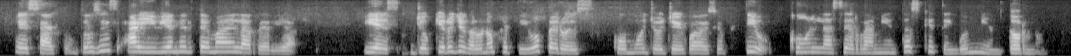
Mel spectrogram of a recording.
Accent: Pradera, Valle del Cauca, Colombia; now in Cali, Colombia; soy colombiana. Actualmente estoy radicada en la ciudad de Cali, que es la tercera ciudad más importante de Colombia. Eh, nací en Pradera Valle

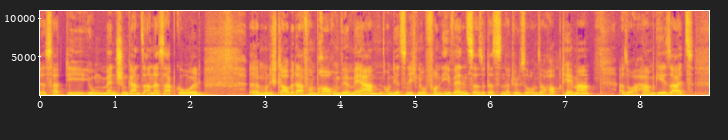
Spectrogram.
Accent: Delmhorst, Lower Saxony, Germany; moved away as an adult; now in Hanau, Germany; meine Heimatstadt, da wo ich gewohnt habe, Delmhorst

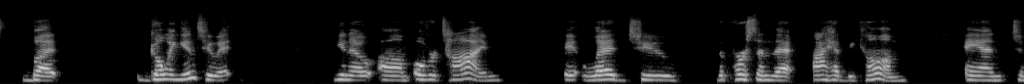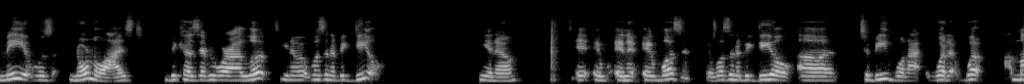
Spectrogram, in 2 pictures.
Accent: Massachusetts, United States; born there; Originally, I was born in Massachusetts. But my family, through different times of brokenness, we moved a lot.

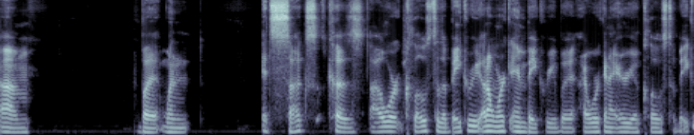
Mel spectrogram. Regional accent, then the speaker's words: San Angelo, Texas, United States; accent: Southern; I'm from Texas, from San Angelo

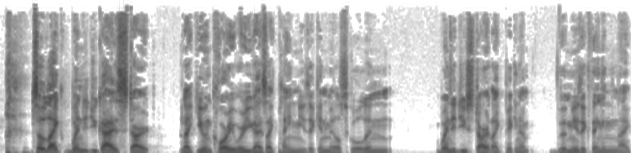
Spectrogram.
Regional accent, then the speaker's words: Tri-Cities, Washington, United States; moved away; also born or lived in Portland, Oregon / Seattle; I grew up in Eastern Washington, and it kind of reminds me of like the desert. It's a desert kind of part of Washington State, and it's just all strip malls

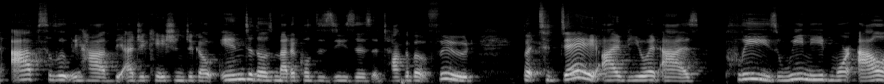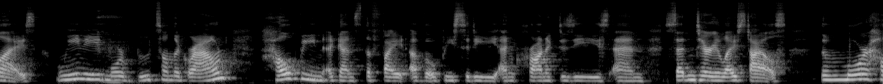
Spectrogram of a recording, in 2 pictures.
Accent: Canada; I'm a Canadian registered dietitian and sports nutritionist

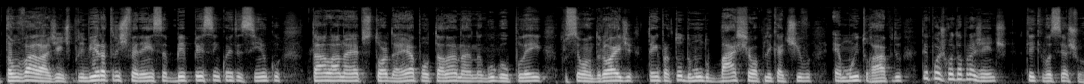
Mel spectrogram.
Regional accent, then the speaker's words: Rio de Janeiro, Brazil; Eu sou do Rio

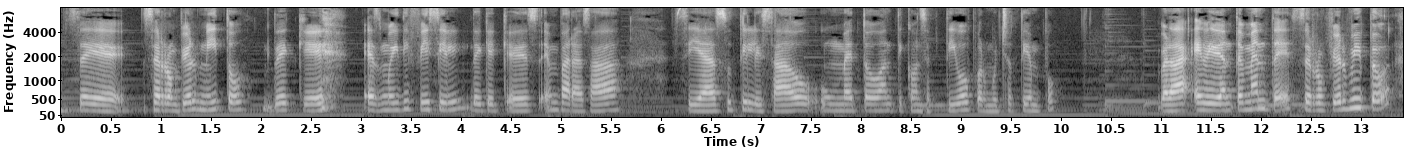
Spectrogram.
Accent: Guatemala City, Guatemala Department, Guatemala; vivíamos muy cerca, eh, en la misma colonia, en zona 2, en Ciudad de Guatemala

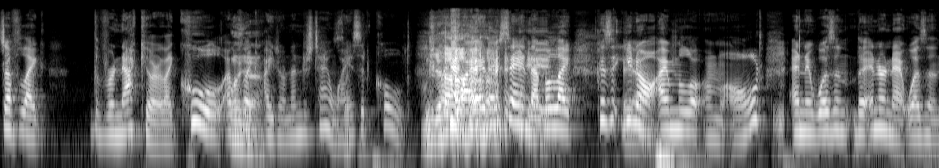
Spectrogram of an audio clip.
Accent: Los Mochis, Sinaloa, Mexico; born there; I was born in Los Mochis, Sinaloa, land of the sea turtles. Where they caught El Chapo.

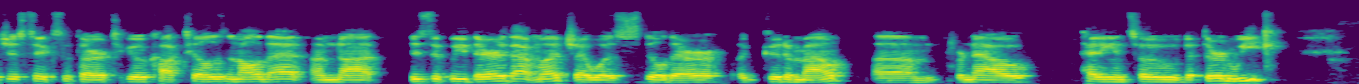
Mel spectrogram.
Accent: San Francisco, California, United States; San Francisco, which is where my hometown, where I'm from

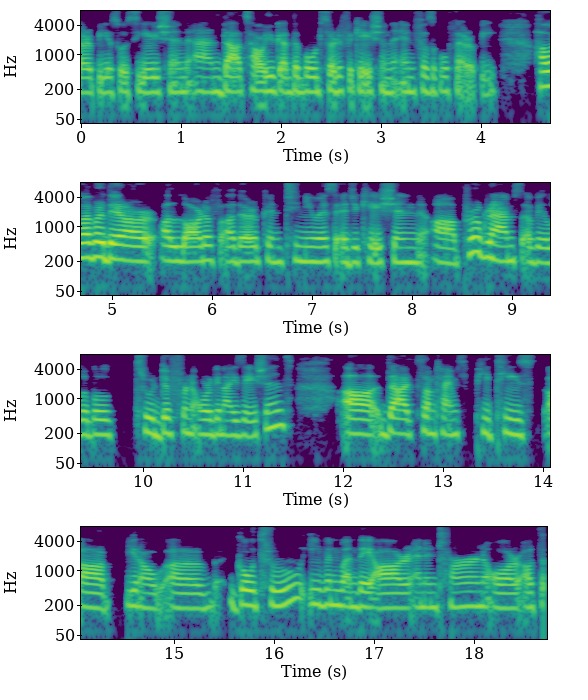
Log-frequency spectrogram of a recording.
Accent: India; moved away; I grew up in India and I went to school there

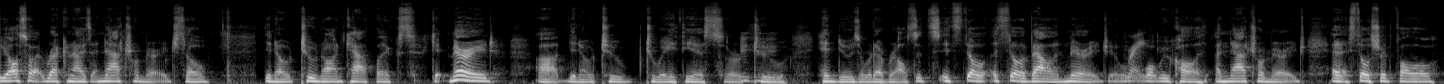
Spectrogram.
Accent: Calgary, Alberta, Canada; moved away as an adult; I'm originally from Calgary, Canada. My whole family still lives up there

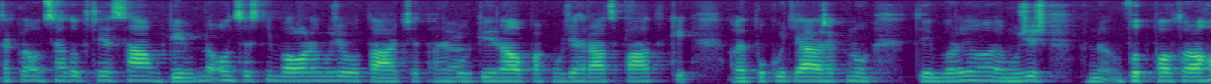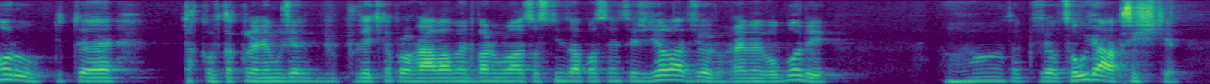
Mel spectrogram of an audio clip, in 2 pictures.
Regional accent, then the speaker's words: Czechia

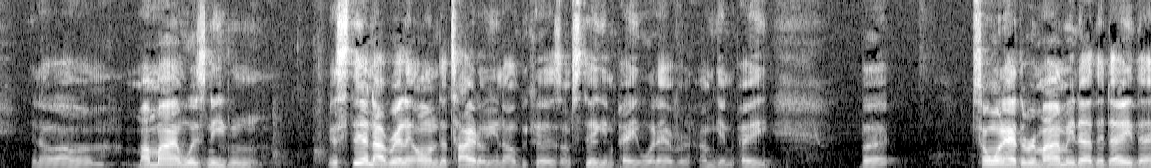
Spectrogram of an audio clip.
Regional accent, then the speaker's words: Houston, Texas, United States; my hometown

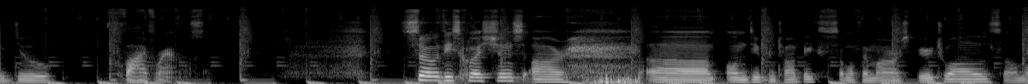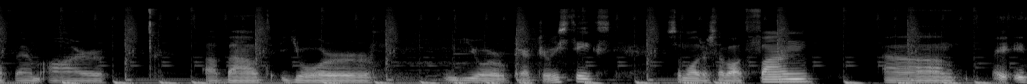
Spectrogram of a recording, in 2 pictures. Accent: Bolivia; I'm from Bolivia

